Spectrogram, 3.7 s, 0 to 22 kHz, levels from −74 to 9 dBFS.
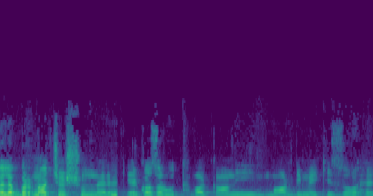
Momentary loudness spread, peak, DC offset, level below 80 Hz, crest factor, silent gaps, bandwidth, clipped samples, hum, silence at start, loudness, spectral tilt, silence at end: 12 LU; 0 dBFS; under 0.1%; -54 dBFS; 22 dB; none; 11 kHz; under 0.1%; none; 0 s; -24 LUFS; -5 dB/octave; 0 s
